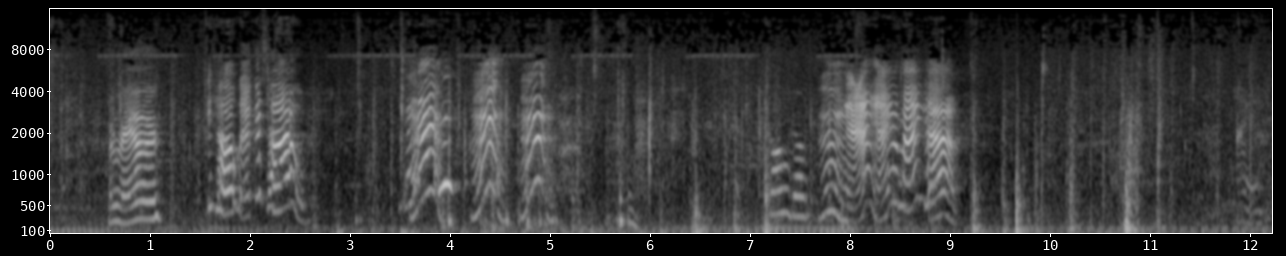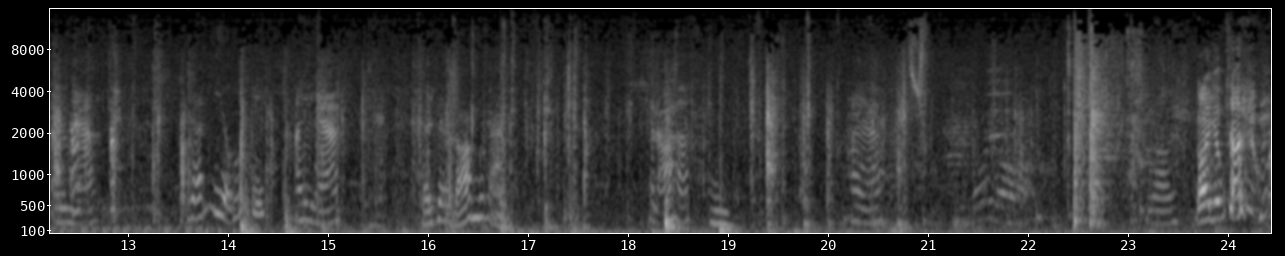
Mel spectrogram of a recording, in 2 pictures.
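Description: Several women talk and exclaim with animation nearby.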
